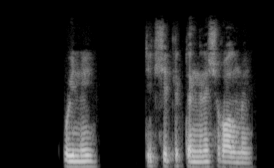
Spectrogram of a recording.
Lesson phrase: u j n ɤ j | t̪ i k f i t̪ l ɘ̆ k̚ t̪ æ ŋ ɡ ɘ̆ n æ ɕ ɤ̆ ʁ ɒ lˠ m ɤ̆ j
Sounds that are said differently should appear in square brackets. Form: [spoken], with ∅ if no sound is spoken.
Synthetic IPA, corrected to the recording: u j n ɤ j | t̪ i k [ɕ] i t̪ l ɘ̆ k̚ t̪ æ ŋ ɡ ɘ̆ n æ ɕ ɤ̆ ʁ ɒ lˠ m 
